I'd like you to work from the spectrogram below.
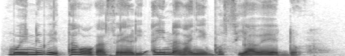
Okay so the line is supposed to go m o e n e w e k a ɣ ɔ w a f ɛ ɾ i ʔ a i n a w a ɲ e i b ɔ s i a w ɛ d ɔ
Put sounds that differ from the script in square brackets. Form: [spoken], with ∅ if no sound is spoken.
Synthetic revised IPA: m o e n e w e [t] a ɣ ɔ [ɣ] a [s] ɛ ɾ i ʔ a i n a [ɣ] a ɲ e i b ɔ s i a w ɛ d ɔ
